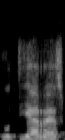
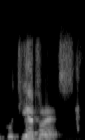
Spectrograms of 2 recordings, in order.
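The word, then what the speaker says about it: Gutiérrez: Gutierrez with the double R. Just try to throw that T in there if you need to. Gutierrez, Gutierrez, Gutierrez, to get to yourself to roll that R.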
